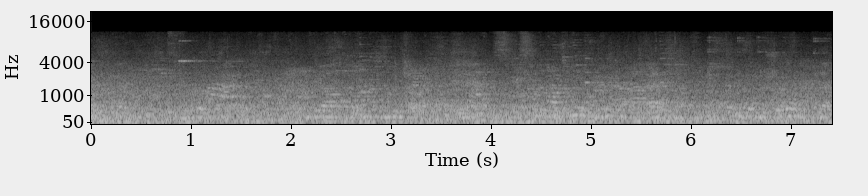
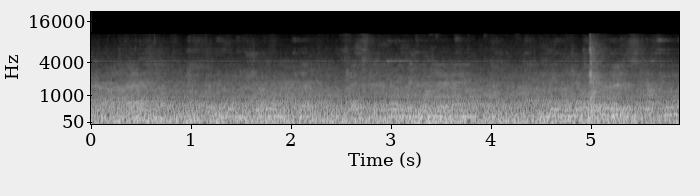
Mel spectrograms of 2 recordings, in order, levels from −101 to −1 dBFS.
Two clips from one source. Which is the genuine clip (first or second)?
first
